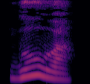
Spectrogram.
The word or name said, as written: ಕೂವ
